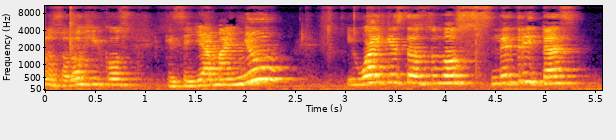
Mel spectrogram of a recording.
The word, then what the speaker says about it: ñu: zoológicos, que se llama ñu. Igual que estas dos letritas, pero lleva acento en la U y así se llama el animal.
